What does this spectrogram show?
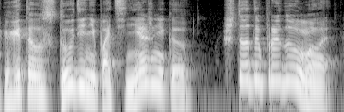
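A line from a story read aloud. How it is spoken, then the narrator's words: Old man laughing. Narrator (Belarusian): Засмяяўся стары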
